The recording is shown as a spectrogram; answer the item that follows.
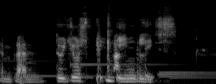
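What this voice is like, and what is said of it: English with a thick put-on accent. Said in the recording (Spanish): “pero con un ... acento en plan cerrado ... con el acentazo”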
